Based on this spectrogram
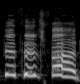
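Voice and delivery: very high, gleeful mock voice; retold delight. Woman having a great time on the roller coaster, delighted. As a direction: squeal it like a thrilled rider. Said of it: "she's having a great time".

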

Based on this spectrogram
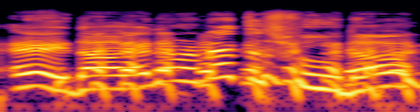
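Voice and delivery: high, laughing disbelief; laughing protest. Real, not acted.

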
